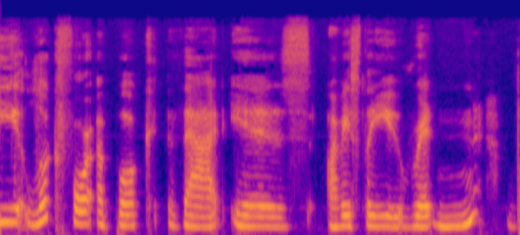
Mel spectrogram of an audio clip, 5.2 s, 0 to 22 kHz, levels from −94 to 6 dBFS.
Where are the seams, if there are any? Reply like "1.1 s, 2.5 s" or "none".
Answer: 3.1 s, 4.0 s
